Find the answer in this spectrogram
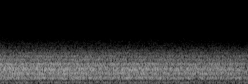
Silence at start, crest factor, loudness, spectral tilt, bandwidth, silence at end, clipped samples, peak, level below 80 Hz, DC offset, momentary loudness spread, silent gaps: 0 s; 14 dB; -28 LUFS; -8 dB/octave; 7.6 kHz; 0 s; under 0.1%; -14 dBFS; -52 dBFS; under 0.1%; 3 LU; none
